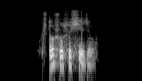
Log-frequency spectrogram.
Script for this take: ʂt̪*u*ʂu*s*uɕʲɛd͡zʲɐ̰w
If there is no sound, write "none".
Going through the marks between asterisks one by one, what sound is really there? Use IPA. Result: ɔ, s

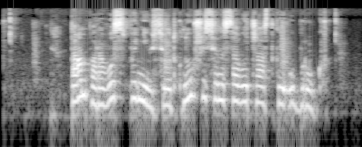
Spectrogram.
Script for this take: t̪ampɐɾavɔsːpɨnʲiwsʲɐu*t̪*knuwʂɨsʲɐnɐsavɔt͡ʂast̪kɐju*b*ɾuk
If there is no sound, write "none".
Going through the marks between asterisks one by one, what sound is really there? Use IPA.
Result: t̪, b

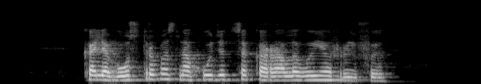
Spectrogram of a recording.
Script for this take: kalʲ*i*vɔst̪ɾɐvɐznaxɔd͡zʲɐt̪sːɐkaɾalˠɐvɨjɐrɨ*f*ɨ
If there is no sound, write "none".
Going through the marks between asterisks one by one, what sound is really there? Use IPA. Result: a, f

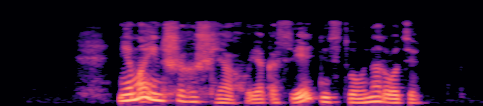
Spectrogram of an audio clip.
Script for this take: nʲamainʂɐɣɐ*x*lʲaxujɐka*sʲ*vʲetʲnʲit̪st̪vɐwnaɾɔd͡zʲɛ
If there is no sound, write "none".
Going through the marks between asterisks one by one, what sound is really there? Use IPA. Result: ʂ, sʲ

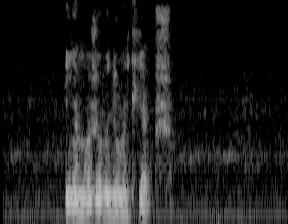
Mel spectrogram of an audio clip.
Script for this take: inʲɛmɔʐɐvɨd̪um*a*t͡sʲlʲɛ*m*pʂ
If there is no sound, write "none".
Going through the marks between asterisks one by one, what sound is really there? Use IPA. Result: ɐ, none

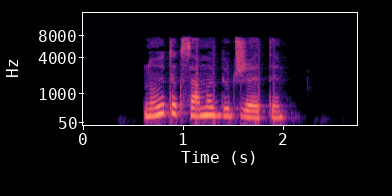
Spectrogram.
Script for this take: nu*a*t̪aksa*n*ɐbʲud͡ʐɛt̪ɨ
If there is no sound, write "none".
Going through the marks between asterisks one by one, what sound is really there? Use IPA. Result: i, m

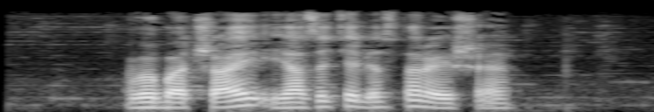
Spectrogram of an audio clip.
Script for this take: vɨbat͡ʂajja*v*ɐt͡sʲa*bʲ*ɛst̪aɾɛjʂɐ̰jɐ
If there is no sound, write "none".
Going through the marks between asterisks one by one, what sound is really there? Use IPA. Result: z, bʲ

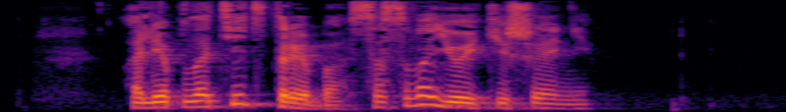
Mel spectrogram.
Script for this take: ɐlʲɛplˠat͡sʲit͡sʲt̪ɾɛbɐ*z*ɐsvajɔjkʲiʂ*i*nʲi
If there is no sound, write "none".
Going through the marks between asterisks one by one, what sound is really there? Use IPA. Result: s, ɛ

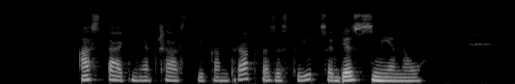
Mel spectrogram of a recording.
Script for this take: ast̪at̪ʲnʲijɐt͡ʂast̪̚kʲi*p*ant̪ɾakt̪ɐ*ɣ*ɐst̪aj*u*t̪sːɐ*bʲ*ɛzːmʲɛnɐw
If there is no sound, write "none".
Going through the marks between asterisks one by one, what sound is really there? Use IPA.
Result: k, z, u, bʲ

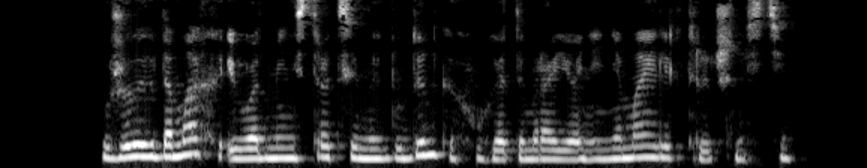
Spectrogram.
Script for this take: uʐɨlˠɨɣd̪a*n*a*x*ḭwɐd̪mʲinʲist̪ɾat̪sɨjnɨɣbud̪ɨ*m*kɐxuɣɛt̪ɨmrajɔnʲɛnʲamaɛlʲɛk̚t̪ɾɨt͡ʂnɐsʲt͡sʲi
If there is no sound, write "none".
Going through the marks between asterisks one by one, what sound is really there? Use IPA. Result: m, x, n

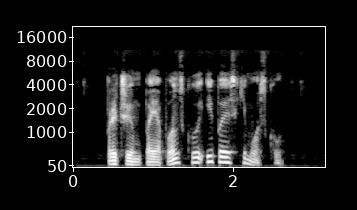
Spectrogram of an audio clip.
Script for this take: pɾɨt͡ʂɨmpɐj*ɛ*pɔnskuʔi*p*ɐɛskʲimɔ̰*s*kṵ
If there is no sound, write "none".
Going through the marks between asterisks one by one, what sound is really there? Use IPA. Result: a, p, s

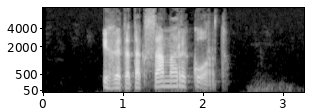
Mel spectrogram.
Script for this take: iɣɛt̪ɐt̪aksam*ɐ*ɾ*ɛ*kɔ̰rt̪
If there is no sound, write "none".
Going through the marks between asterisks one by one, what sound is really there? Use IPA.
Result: ɐ, ɛ

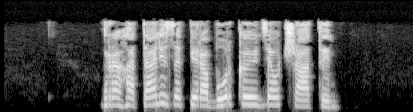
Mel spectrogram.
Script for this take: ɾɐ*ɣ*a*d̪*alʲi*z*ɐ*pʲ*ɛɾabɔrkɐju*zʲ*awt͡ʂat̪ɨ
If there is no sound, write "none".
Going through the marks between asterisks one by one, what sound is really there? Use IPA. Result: ɣ, t̪, z, pʲ, d͡zʲ

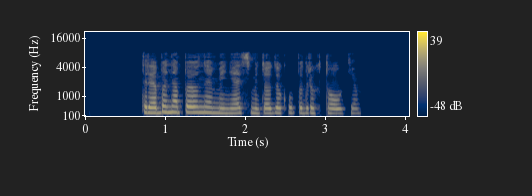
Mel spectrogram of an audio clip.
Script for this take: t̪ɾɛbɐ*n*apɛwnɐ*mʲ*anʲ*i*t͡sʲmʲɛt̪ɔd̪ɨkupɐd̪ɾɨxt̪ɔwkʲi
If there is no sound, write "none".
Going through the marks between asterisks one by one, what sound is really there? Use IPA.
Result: n, mʲ, a

